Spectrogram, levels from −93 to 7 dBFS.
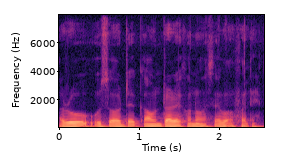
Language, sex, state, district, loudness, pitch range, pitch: Assamese, male, Assam, Kamrup Metropolitan, -17 LUFS, 100-105 Hz, 105 Hz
